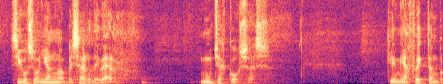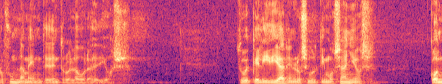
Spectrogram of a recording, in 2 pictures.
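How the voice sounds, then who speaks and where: A man speaks fairly slowly at a medium pitch with ordinary pitch variation, big swings in loudness, long, frequent pauses, and audible room echo. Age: 70s. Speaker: preacher. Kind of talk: sermon. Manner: impassioned, emphatic.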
